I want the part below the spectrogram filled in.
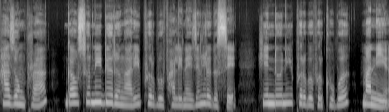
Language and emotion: Bodo, neutral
